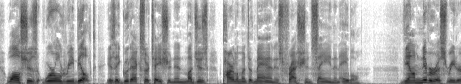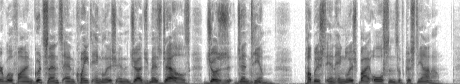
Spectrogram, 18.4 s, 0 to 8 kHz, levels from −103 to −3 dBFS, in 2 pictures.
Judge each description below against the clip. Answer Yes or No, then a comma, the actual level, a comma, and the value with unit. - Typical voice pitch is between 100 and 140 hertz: Yes, low, 135 Hz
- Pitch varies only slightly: No, average, 4.7 semitones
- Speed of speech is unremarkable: No, slow, 130 wpm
